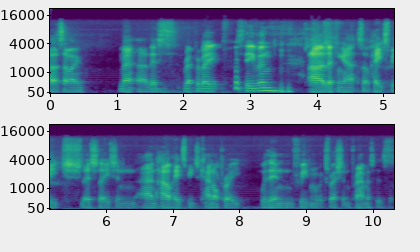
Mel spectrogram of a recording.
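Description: A man's voice: on the low side, clear, resonant tone. A man, a journalism advisor guest, chatting casually with wry asides. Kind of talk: casual chat.

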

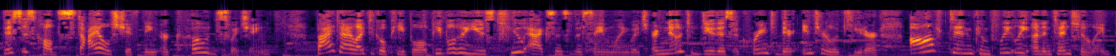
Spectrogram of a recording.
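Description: A woman's voice: a little high, big pitch swings, brisk, over music, poor audio. A woman co-hosting a podcast, reading listener letters in a chatty, amused way. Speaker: podcast co-host.

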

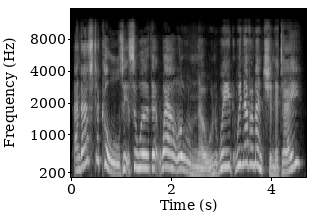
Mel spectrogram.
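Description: A woman's voice: sits high, sing-song, moderate pace, a little mellow, pitched above the performer's own voice. A woman voicing a jolly, affable male station master in a children's storybook. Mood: jovial, bashful.

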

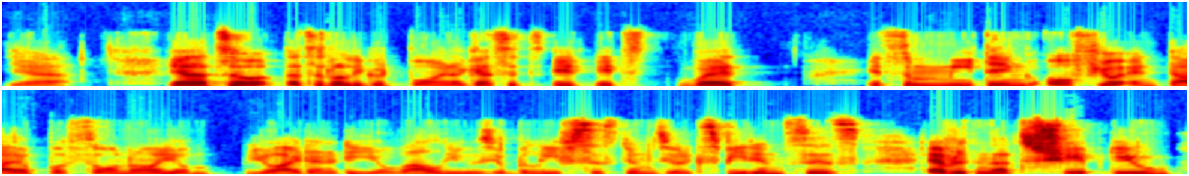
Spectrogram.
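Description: A man from India, a career coach, giving thoughtful, measured interview answers built around examples. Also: medium pitch, darkish tone, muffled recording.

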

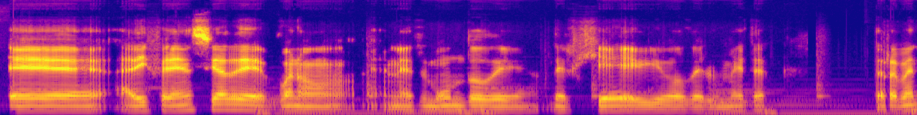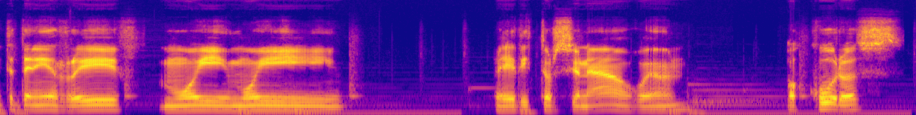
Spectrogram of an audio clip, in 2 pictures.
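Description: Chilean young man, co-host, deep gravelly voice, loose and hesitant, faint music behind. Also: steady tone, slow, lo-fi sound. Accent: Chilean Spanish. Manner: laid-back, hesitant, slangy. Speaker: podcast co-host. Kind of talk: casual music chat.

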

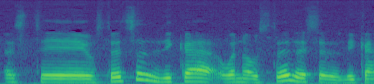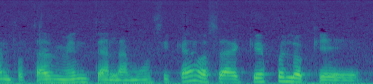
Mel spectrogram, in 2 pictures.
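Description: A man interviews a band, his voice mellow and a bit higher than most. He asks his questions haltingly and often corrects himself partway through. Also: slightly rough. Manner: hesitant questions with self-corrections. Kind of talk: casual interview.

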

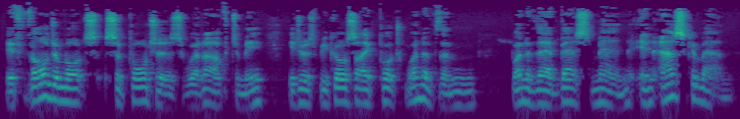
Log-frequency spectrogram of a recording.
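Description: A man reading an audiobook, voicing a frightened, sweaty man who squeals shrill denials. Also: normal speed, lightly acted, poor audio. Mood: panicked.

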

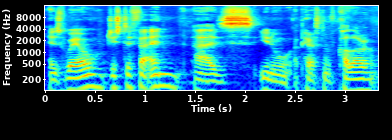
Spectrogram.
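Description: A man's voice: on the low side, normal speed, darkish tone, rough recording. A Glaswegian man in his thirties, a podcast guest, speaking openly and reflectively about his life and laughing easily. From Glasgow, Scotland. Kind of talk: candid personal storytelling.

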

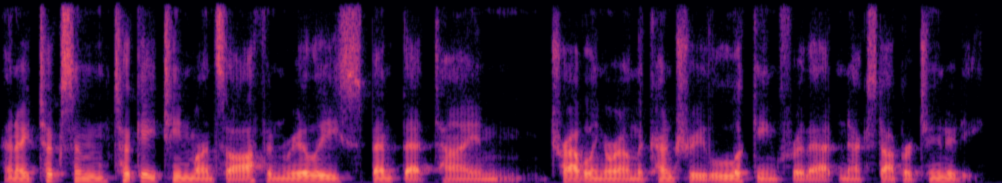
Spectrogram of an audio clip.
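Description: A man in his forties, a restaurant executive, telling his career story in a relaxed, rambling way with lots of fillers. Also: fairly low pitch, normal speed, few pauses. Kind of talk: conversational interview storytelling.

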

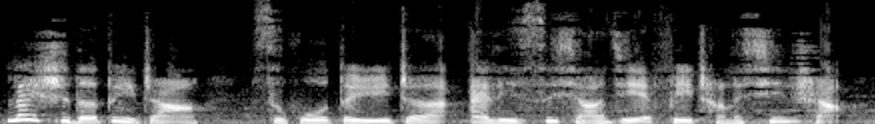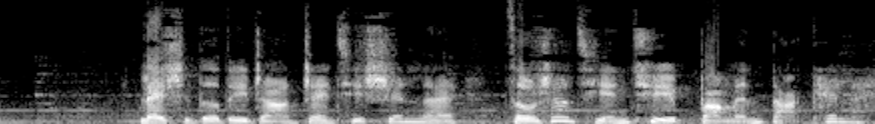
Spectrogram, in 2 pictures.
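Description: A woman narrator telling a radio drama story in an expressive, scripted and dramatic style, building suspense. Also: medium pitch, moderate pace. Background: music.

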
